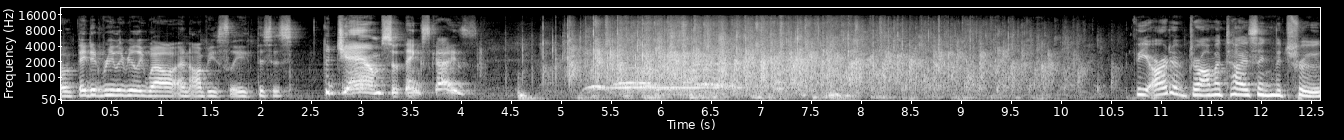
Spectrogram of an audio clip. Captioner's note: applause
